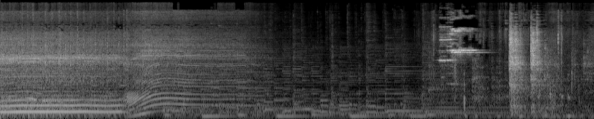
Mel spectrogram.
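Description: A chainsaw cutting, held against the leg for support: a loud whining engine tone drops sharply in pitch as the blade loads, then a lower idling stutter, followed by a few short bursts of revving near the end.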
